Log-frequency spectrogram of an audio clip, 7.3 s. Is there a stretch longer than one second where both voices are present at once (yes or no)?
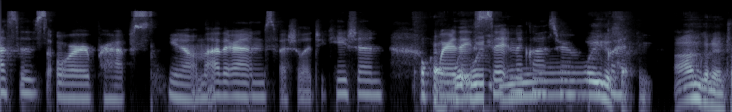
yes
